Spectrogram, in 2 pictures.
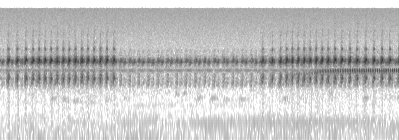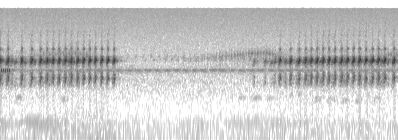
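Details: Singing tree frogs in a pond by night, mid-April, north-east Italy: bouts of fast rasping pulses break off and restart, while mole crickets keep up a level, continuous trill through the pauses.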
